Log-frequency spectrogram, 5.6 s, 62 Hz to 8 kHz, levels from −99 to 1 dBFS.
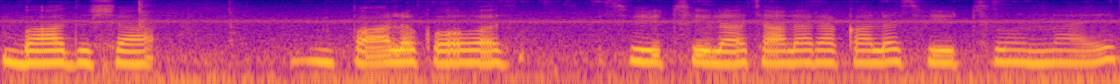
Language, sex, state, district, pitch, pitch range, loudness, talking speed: Telugu, female, Andhra Pradesh, Chittoor, 220 Hz, 215-225 Hz, -18 LUFS, 95 wpm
